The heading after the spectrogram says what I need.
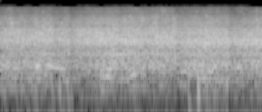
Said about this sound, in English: Please give her a big clap.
